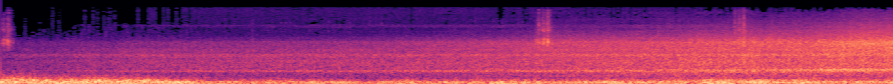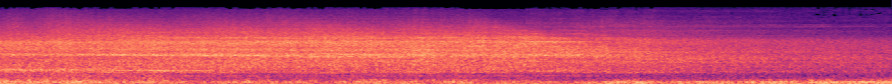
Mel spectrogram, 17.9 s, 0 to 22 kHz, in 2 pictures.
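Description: EP07 electric locomotive hauling a passenger train past at speed: a rush of wheels on rail that builds as it approaches, peaks with a humming tone as the locomotive and carriages go by, then fades away. Two sharp clicks come as it draws near.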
